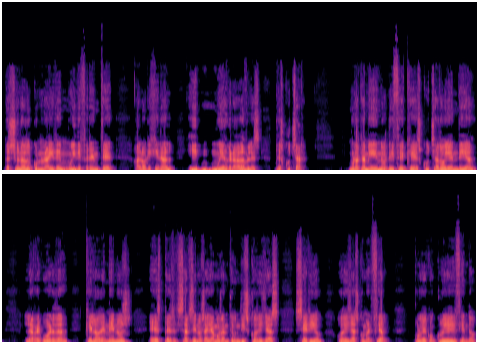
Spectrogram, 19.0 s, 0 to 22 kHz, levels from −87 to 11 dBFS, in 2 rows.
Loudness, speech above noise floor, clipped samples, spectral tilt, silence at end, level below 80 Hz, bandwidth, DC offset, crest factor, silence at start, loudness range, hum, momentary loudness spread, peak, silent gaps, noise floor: -21 LUFS; 46 dB; under 0.1%; -5.5 dB/octave; 0 s; -60 dBFS; 14.5 kHz; under 0.1%; 18 dB; 0.05 s; 3 LU; none; 10 LU; -4 dBFS; none; -67 dBFS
